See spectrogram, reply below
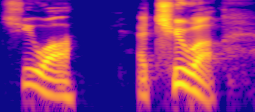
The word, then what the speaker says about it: Achiuwa: Achiuwa. – Bless you. Precious Achiuwa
